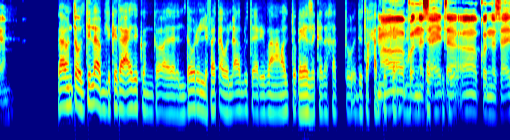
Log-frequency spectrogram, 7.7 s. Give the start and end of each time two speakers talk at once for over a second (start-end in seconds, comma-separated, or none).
5.7-7.0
